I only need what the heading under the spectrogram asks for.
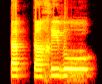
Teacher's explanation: تو دوسری تا کو ہم دبا کر سختی کے ساتھ پڑھیں گے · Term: تشدید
